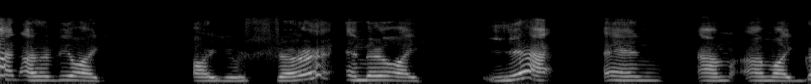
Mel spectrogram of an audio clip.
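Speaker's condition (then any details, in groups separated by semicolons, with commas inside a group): Cerebral palsy, spastic quadriplegia; speech affected, voice-to-text fails, can talk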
